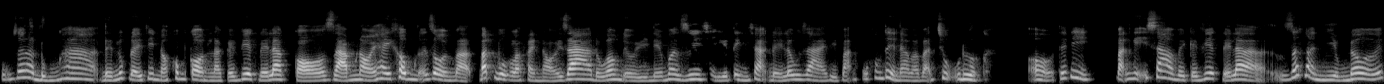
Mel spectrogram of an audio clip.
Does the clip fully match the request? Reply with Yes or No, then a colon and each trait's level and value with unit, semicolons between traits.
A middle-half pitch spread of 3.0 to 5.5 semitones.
Yes: average, 4.8 semitones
